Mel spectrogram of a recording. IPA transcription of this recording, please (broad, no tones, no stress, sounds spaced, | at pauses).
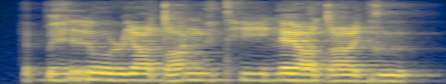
ɓ ɛ̤ r oː ɹ iː dˤ a ŋ͡m ɛ̤ t̪ʰ iː n ɛː dˤ iː ɡ ɯ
